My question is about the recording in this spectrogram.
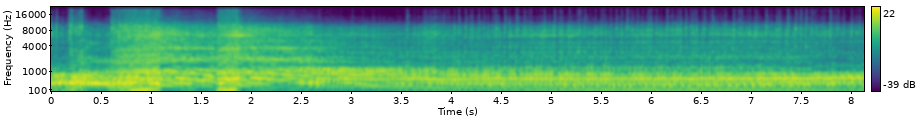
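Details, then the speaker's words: Terry-built Homelite two-stroke chainsaw from Canada, choke just removed, throttle lock broken, good compression: blips up and down then settles to a steady high idle with uneven burbling note; running rich, oil pump check and tuning pending. "well she is running rich I just want to see if this oil pump is working before calling at a night"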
